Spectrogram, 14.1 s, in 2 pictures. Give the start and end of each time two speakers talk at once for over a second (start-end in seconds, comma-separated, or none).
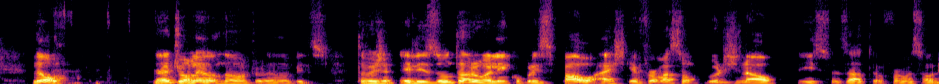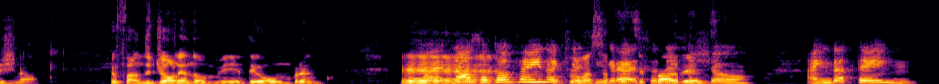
10.1-12.4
